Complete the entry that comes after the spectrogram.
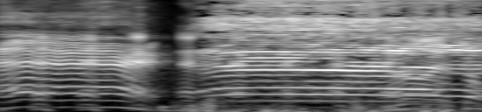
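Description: A goat bleats loudly, two wavering, drawn-out calls with a brief break between them, the second one stretching on with a shaky, quavering tone.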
